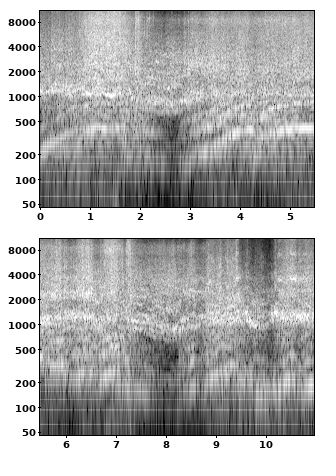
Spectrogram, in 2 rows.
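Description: LS V8-swapped E46 BMW 3 Series drifting: the engine revs rise and fall again and again as the rear tyres squeal and skid sideways.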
